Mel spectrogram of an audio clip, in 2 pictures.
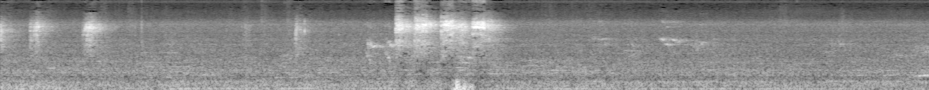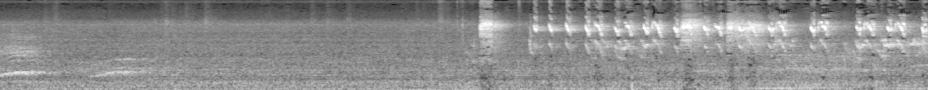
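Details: A baby budgerigar eating feed gives bursts of rapid, raspy, high-pitched chirps separated by quiet pauses.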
